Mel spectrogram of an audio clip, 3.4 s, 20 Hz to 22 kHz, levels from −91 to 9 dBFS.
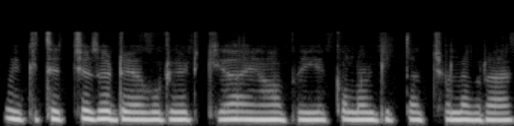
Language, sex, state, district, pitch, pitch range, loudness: Hindi, female, Uttar Pradesh, Jyotiba Phule Nagar, 230 Hz, 230-240 Hz, -19 LUFS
